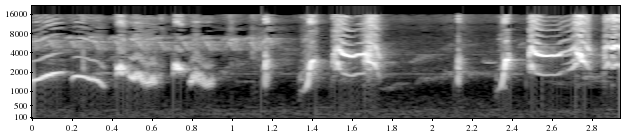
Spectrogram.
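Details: Female white-rumped shama calling, a sound used to stir males into singing. The clip holds a fast run of slurred, bending whistles and harsh squawky notes, some sweeping sharply upward, given in short bursts with brief pauses.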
